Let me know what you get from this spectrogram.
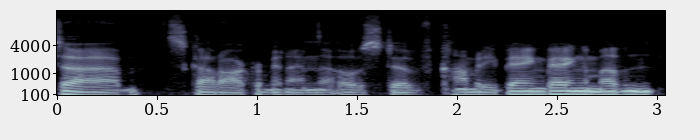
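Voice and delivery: ordinary talk, nothing marked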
